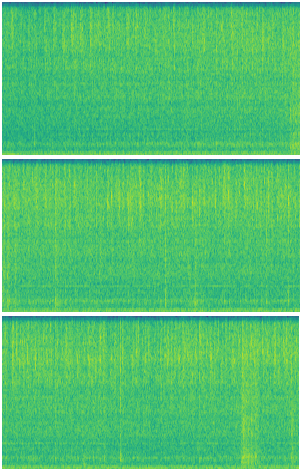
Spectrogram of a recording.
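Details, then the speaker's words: Newly delivered Corvette (hood latch and driver's window need adjusting): a deep, steady rumble with an even beat and no knocks or misses. It sounds real good; normal idle. "She sounds real good."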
